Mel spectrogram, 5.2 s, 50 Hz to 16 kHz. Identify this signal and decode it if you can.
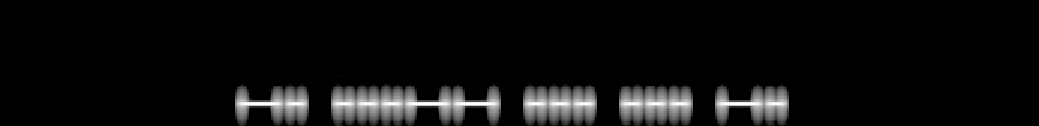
Morse code, heard as a keyed tone, about 20 wpm, 700 Hz. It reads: N3SSN
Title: USA Call Signs - 5 Characters - Repeated 3x - 20wpm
